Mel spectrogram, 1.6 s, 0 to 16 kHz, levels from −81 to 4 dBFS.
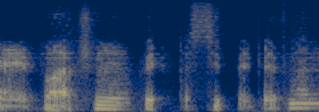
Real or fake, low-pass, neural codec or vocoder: fake; 14.4 kHz; codec, 44.1 kHz, 0.9 kbps, DAC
